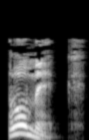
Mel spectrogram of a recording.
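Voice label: "ohmic", British English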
